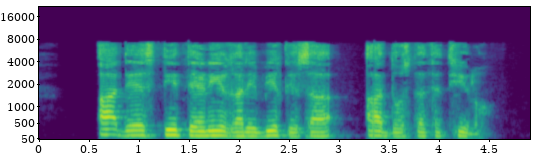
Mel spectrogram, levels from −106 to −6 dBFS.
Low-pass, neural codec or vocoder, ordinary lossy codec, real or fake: 7.2 kHz; none; AAC, 32 kbps; real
